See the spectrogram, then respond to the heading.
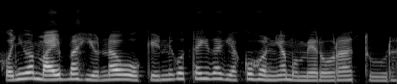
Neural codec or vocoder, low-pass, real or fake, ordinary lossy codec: none; 14.4 kHz; real; none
